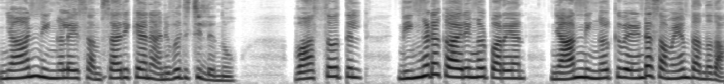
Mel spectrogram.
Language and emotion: Malayalam, surprised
